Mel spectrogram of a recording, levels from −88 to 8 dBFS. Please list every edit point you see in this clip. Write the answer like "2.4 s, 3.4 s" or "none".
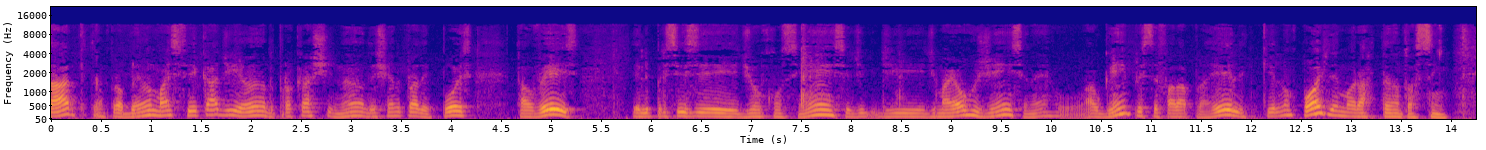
none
